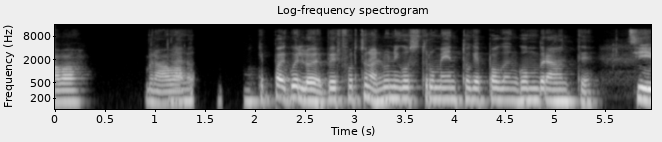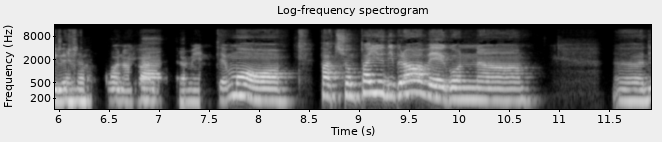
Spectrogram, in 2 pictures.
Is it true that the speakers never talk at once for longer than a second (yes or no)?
no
